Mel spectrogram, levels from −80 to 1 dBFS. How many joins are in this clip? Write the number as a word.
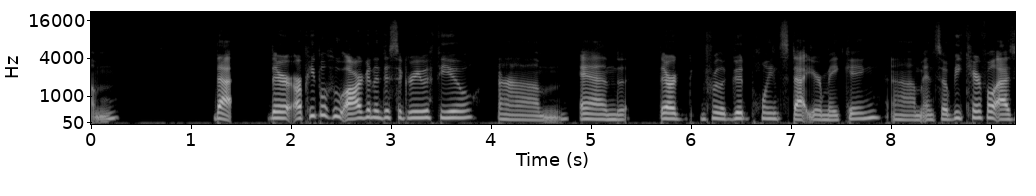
one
